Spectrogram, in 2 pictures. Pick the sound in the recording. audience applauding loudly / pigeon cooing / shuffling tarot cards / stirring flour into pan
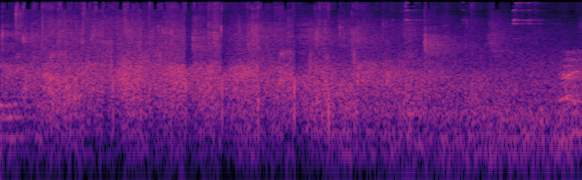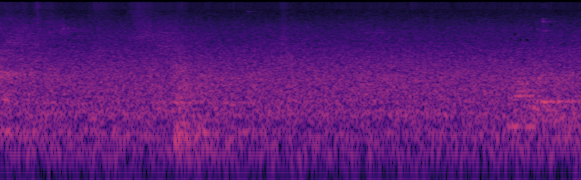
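audience applauding loudly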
